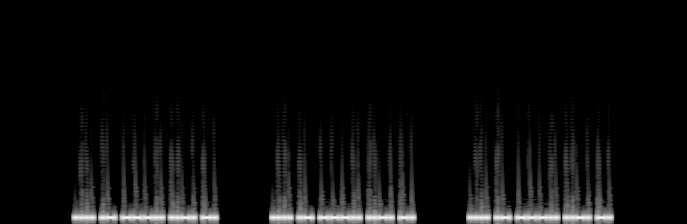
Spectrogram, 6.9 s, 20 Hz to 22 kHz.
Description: Morse code, heard as a keyed tone, about 46 wpm, 700 Hz. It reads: HA8FN HA8FN HA8FN
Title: DXCC-100 Call Signs - 5 Characters - Repeated 3x - 45wpm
